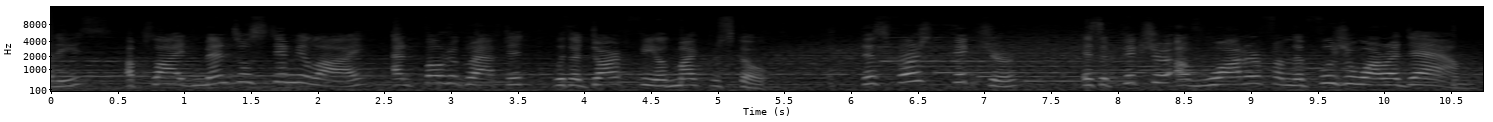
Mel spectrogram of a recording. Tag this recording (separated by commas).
Speech, woman speaking, Music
